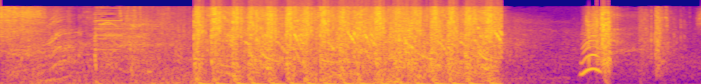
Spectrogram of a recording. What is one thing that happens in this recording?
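A rifle fires a rapid burst of gunshots.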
